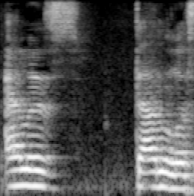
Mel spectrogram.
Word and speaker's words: Ehlers-Danlos: But really, it came about because you had, now I can't say this word, Ehlers-Danlos syndrome. Is that how you say it? – That's exactly how you say it, yeah.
